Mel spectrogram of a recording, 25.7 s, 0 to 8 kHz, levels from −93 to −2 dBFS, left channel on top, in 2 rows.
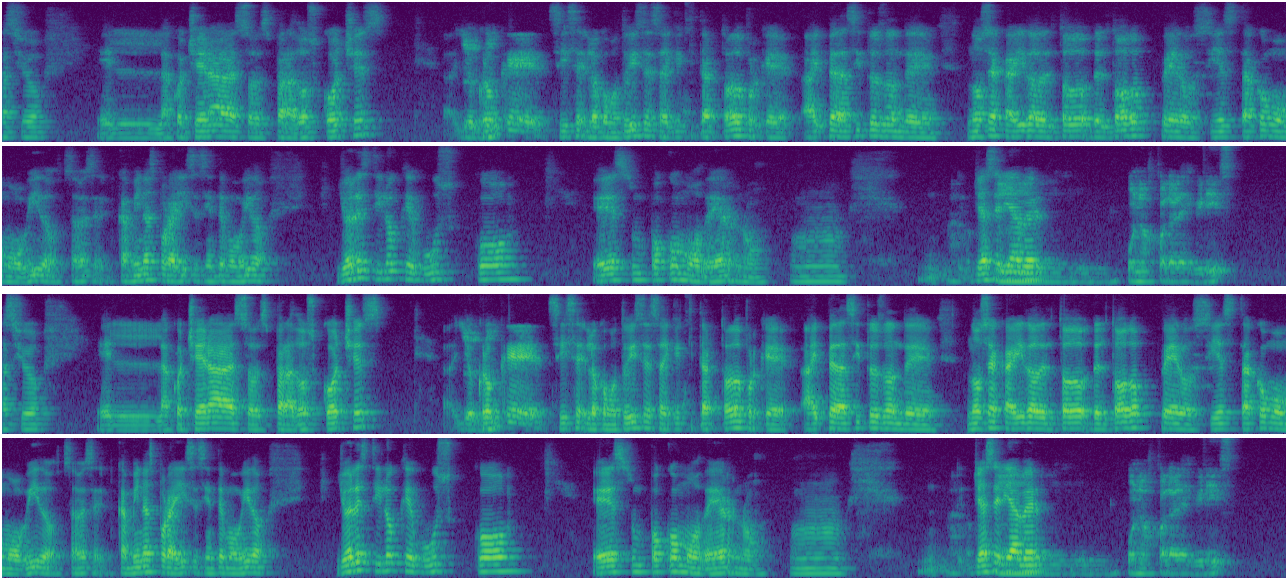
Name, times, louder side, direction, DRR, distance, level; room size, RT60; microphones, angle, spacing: voice 1, 0.0-3.8 4.4-15.8 16.2-17.3 17.6-18.0 18.7-20.5 20.7-21.8 22.1-23.2, right 3 dB, 45° right, 6 dB, 0.5 m, -27 dB
voice 2, 4.6-5.0 22.3-25.1, left 1 dB, 5° left, 3 dB, 0.5 m, -35 dB
4.4 x 2.1 x 2.4 m, 0.39 s
head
